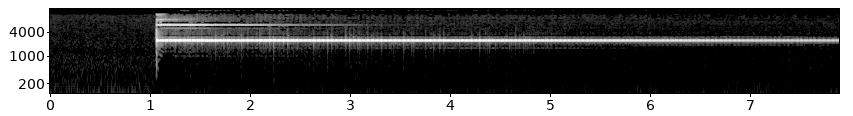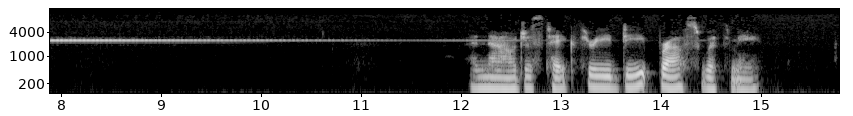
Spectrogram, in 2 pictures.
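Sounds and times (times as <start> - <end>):
tingsha bells chiming: 1.1 - 10.8
speech: 12.6 - 15.0.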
